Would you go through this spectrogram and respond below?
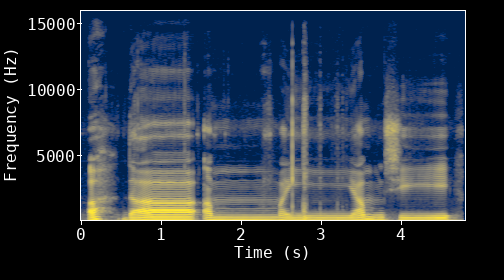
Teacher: میم کی شد پہ ایک الف کے برابر دیر لگانی ہے. امن، یا کی شد پہ بھی دیر لگے گی.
